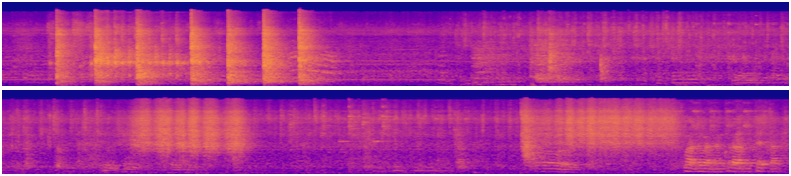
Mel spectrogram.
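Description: Hand tools working a wet mosaic panel: a run of about seven quick, loud scraping strokes in the first five seconds, then quieter handling with a stretch of scratchy scrubbing in the middle and again near the end, where a stiff-bristled brush scrubs the wet stone tesserae.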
